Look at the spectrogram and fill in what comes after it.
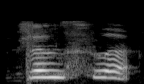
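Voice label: "fertilizer", hearing impaired; fei2wo4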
